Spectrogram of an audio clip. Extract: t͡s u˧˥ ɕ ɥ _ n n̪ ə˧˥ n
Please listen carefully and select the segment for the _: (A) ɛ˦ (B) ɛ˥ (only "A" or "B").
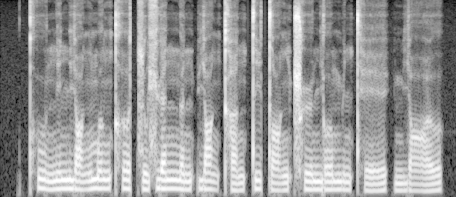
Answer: B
